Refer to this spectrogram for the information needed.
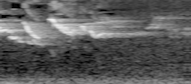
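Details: White-eye in a singing duel to defend its top position; a brief rush of thin, high slurred chirps fading out.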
